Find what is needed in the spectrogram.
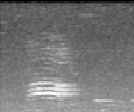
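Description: A cat meowing once, faintly, about half a second in.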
